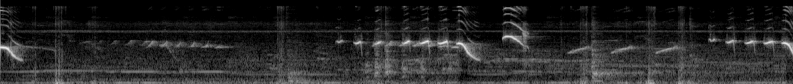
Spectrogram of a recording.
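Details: Caged cipoh sirtu iora, ready to breed and calling to find a mate: a soft trill early, then a loud pulsed whistled trill ending in a downward sweep, a sharp high note, and a few rising whistles before another trill starts.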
